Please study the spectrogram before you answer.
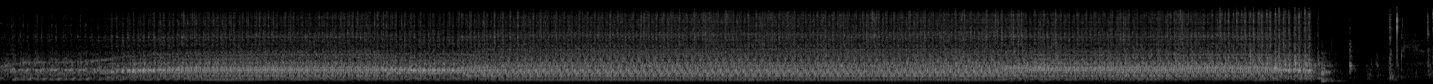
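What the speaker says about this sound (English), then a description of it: "you're going to sew a 1/4 inch, just a little under a 1/4 inch from the other side." A sewing machine stitches a quarter-inch seam on a quilt block, a steady close mechanical whir and rapid rhythmic stitching that runs unbroken for about thirteen seconds before stopping with a couple of soft clicks.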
